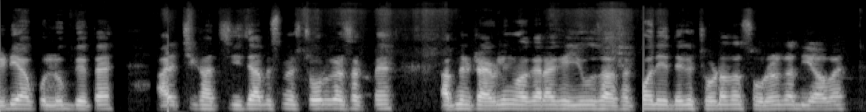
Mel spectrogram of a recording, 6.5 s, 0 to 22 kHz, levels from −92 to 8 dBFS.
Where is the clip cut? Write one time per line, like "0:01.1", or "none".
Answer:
0:01.3
0:04.8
